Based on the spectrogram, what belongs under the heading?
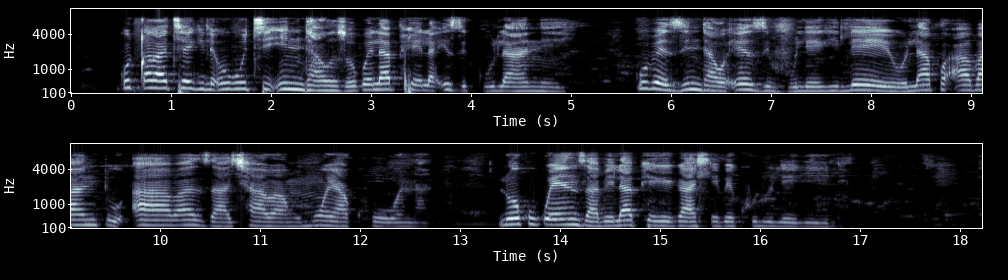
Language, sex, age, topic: North Ndebele, female, 18-24, health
